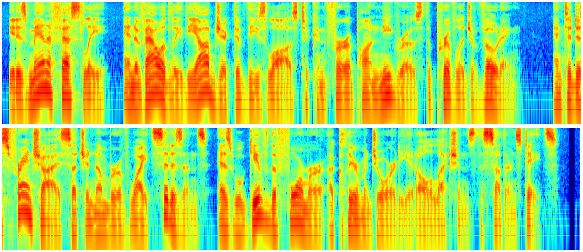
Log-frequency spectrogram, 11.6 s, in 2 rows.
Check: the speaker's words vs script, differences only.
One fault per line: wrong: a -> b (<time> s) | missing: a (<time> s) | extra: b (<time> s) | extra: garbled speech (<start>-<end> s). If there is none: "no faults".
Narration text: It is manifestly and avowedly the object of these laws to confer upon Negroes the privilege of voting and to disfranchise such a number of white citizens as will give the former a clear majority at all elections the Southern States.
no faults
